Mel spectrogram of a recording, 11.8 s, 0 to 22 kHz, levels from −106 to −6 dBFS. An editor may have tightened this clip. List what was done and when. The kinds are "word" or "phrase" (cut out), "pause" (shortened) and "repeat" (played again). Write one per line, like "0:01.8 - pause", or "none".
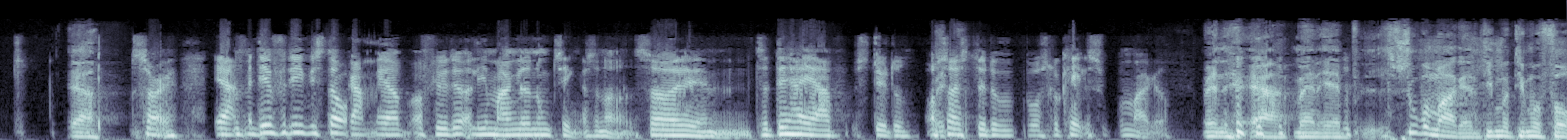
0:02.6 - word
0:06.9 - pause

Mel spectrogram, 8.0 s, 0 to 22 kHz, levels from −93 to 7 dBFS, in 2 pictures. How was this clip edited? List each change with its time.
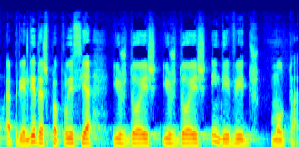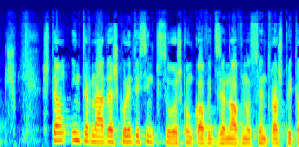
0:02.1 - repeat

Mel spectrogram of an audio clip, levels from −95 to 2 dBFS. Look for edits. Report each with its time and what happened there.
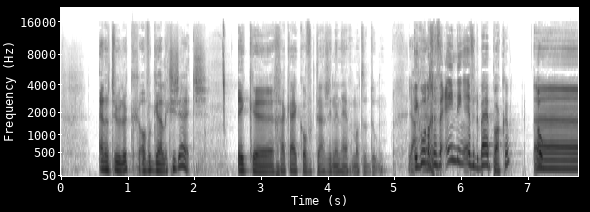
none

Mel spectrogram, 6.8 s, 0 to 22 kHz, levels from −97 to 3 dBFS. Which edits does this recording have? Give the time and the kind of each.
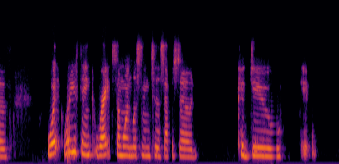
0:02.2 - word

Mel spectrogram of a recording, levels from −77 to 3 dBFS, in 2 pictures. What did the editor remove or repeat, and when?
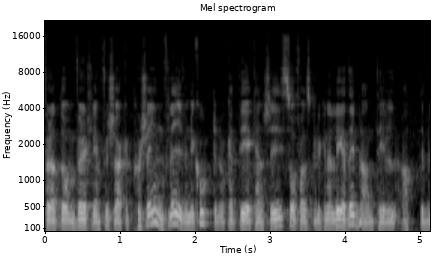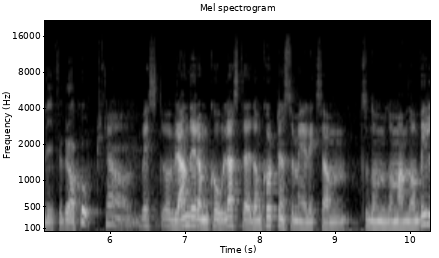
none

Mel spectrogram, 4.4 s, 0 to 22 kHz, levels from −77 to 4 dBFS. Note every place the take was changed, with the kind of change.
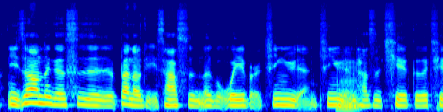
none

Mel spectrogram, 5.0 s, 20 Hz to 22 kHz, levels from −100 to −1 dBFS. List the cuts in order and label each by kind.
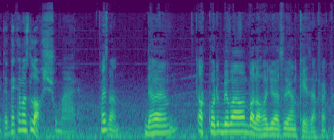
0:01.6 - word

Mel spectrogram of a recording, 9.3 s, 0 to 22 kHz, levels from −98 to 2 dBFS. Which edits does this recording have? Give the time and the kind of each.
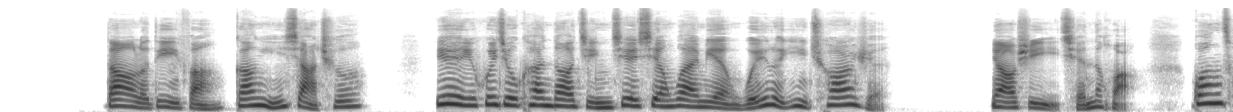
none

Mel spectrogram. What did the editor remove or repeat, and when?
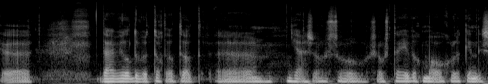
0:01.6 - phrase

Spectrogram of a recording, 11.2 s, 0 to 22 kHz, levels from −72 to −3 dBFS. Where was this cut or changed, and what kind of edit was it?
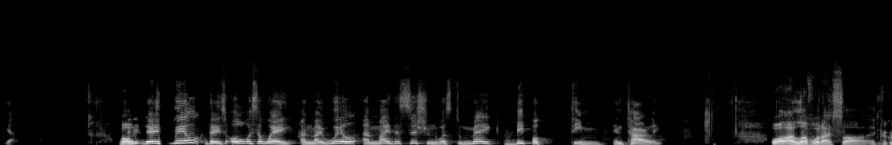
0:06.3 - phrase

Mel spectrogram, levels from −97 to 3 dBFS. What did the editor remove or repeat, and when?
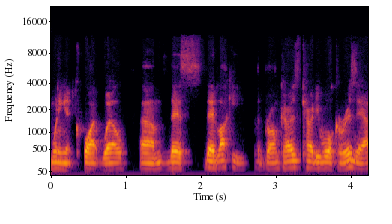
0:01.1 - pause
0:02.2 - word
0:02.7 - word
0:03.3 - word

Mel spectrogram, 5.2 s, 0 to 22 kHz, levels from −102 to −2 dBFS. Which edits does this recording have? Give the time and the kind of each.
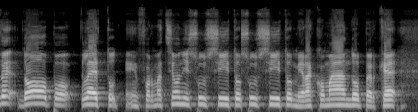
0:01.0 - word
0:01.6 - phrase
0:03.0 - repeat

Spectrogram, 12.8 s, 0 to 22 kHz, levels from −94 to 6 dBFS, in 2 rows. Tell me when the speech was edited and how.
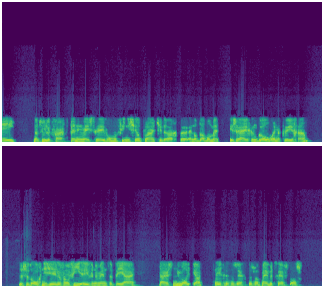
none

